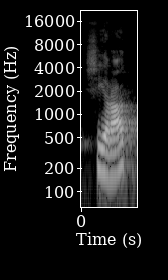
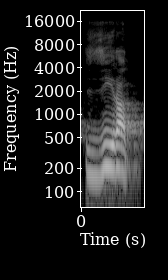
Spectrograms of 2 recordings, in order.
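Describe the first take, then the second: First: The word begins with an S sound. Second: The word begins with a Z sound. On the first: "bisa dibaca menggunakan sin" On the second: "bisa juga dibaca menggunakan zai"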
